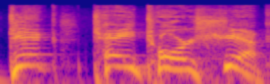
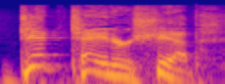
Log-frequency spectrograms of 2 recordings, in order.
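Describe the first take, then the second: First: "dictatorship" drawn out slowly and pitched higher; "dictatorship" stretched and punched; stressed word. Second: Said in the usual way. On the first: Shown as a demonstration. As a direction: lean hard on "dictatorship", slow every syllable. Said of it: "this is called one word". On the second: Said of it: "Let me say it again".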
